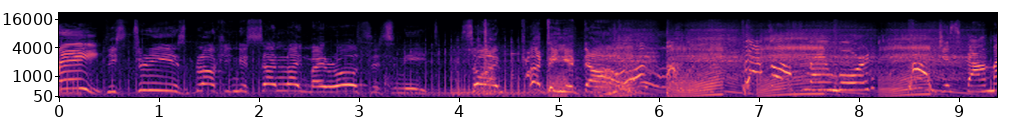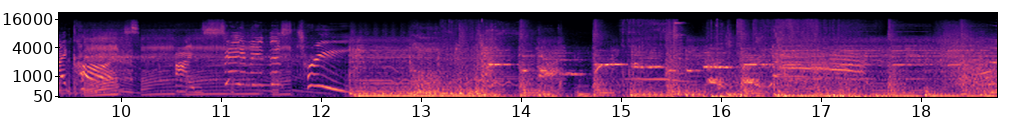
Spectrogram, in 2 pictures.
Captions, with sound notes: This tree is blocking the sunlight my roses need, so I'm cutting it down! [all gasp] Back off, Landlord! I just found my cause. I'm saving this tree! Aagh!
